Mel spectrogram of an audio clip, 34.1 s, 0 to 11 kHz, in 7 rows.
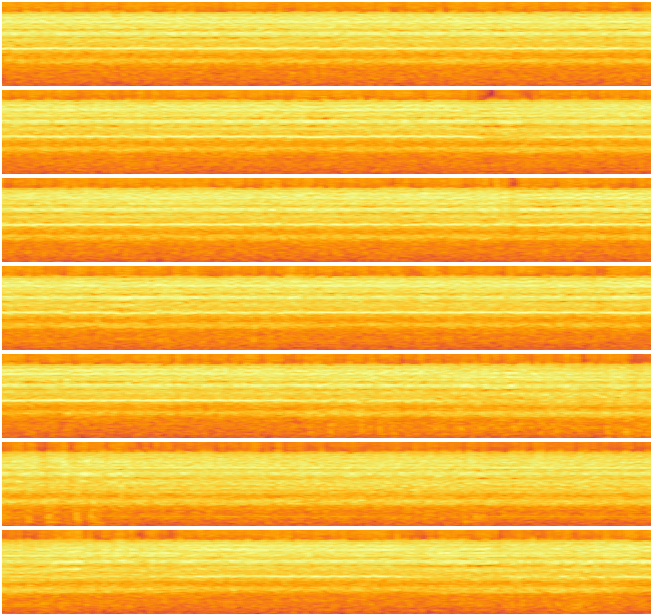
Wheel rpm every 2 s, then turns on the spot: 230, 230, 240, 230, 230, 230, 230, 230, 230, 230, 230, 220, 210, 210, 210, 230, 220.
none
